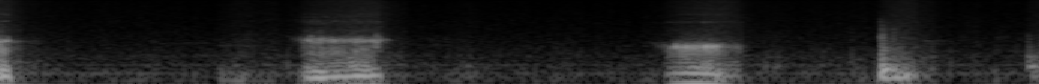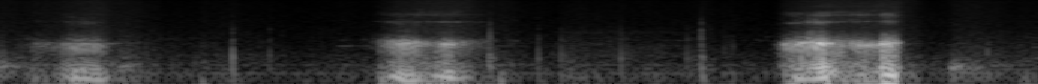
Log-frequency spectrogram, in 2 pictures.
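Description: Repeated deep, rattling snores at irregular intervals, some loud and throaty, in a quiet room.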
